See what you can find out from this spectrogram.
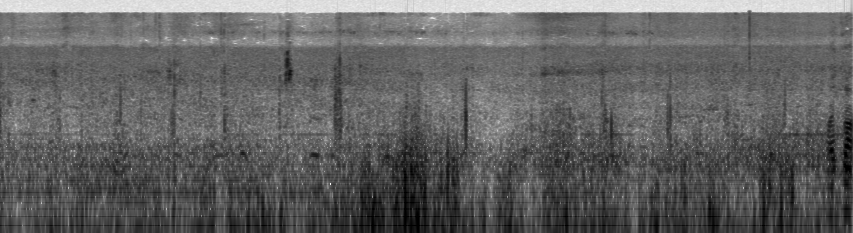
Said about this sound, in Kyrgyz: резко шамалдап баштады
